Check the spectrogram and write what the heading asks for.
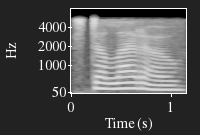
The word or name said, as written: stiletto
